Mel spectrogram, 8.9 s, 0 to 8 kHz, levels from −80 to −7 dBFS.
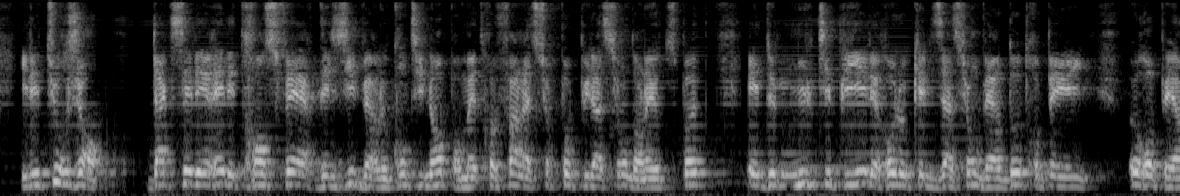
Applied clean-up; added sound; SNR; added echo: neural separator model SepFormer DNS4.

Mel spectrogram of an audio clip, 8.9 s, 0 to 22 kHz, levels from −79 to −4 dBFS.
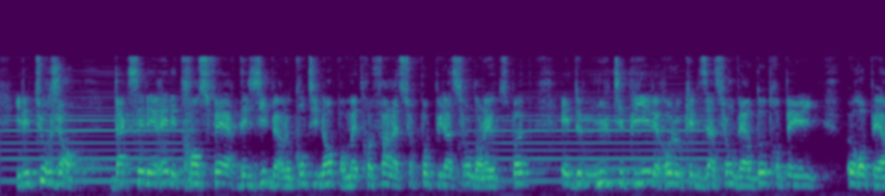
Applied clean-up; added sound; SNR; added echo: none; Bowed string instrument; 14 dB; reverberation time 0.3 s.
